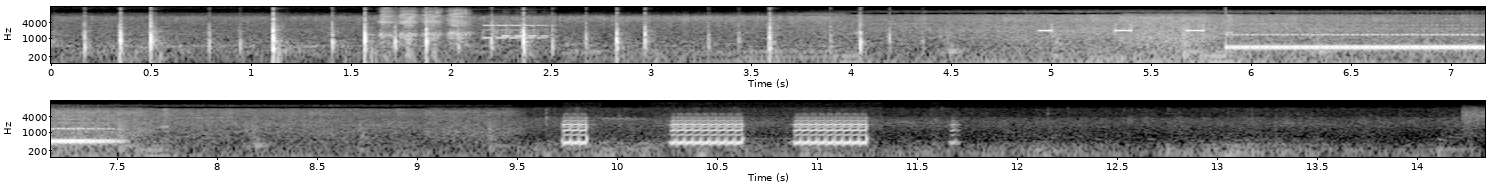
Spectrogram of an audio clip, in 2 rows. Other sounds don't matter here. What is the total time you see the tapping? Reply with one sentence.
You can hear the tapping for 4 seconds altogether.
